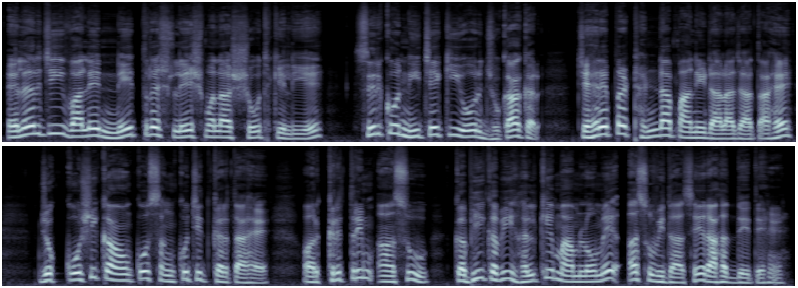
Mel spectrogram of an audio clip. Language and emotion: Hindi, neutral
